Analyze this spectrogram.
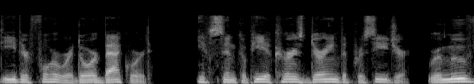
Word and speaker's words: syncope: before leaving the room Simca P pronounced syncope II is the medical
